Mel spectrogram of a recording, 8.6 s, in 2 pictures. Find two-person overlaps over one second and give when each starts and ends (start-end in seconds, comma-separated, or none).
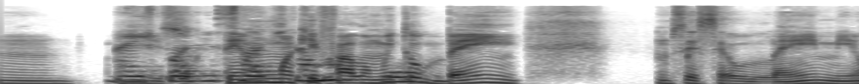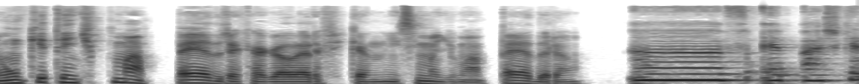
0.6-2.2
